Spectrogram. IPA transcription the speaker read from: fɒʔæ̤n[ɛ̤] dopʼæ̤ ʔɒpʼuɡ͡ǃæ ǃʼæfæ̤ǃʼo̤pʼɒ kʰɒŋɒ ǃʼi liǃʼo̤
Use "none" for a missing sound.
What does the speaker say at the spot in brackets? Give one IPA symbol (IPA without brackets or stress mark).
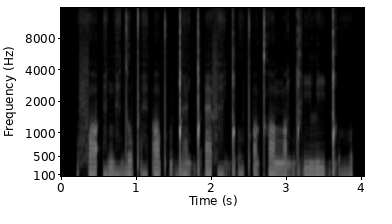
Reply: æ̤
